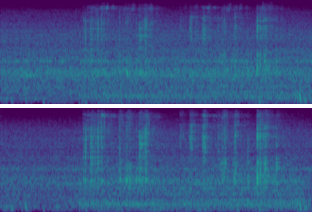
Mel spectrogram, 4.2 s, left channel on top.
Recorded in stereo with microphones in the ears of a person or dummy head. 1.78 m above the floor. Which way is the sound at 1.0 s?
10° right (ahead or behind).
